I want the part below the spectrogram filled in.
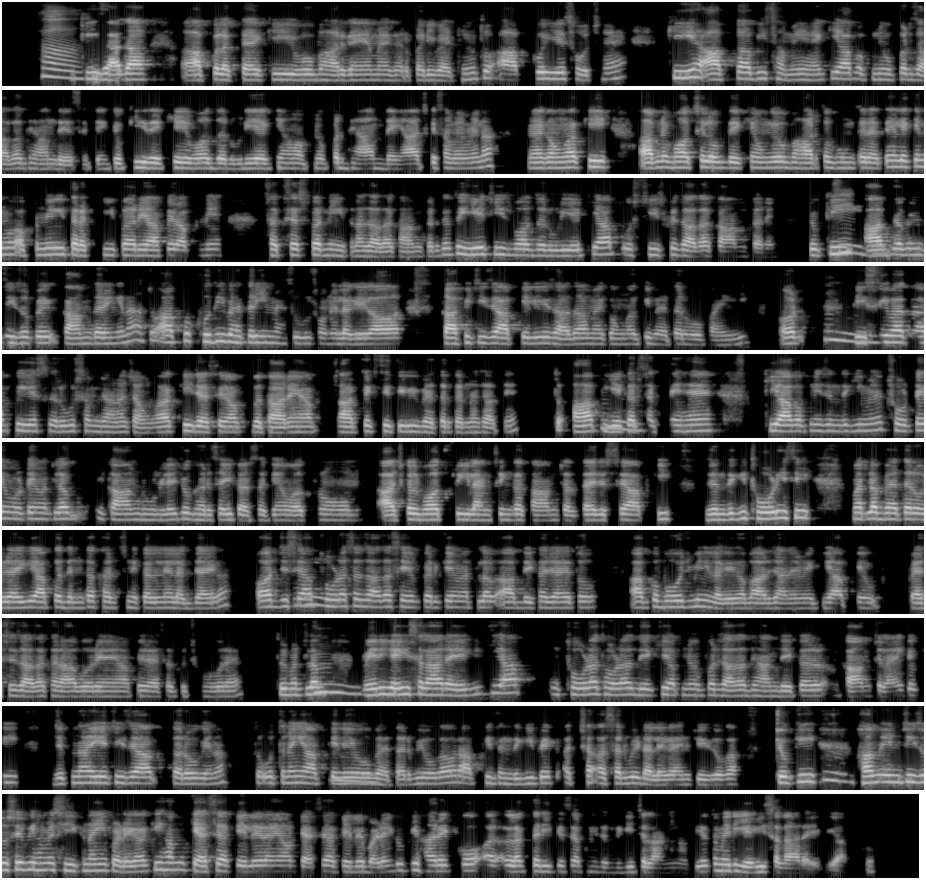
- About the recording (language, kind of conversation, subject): Hindi, advice, क्या आप अपने दोस्तों की जीवनशैली के मुताबिक खर्च करने का दबाव महसूस करते हैं?
- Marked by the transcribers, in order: in English: "सक्सेस"; in English: "वर्क फ्रॉम होम"; in English: "सेव"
